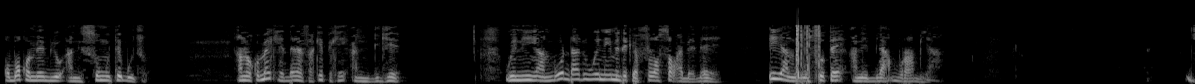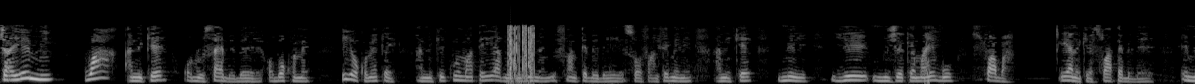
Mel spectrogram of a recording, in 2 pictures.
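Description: Throughout the speech, the artefacts of a heavily compressed encode sit inside a file with nothing above 20 kHz. That points to low-bitrate audio saved at a high bitrate, likely a roughly 24 kbit/s AAC source re-encoded as MP3 at about 320 kbit/s. Unlike a single poor encode, the large second file adds almost no artefacts of its own and cannot restore what the first removed.

From 7.96 to 8.20 s, just after "i ani", and again from 17.02 to 17.30 s, between "ke kromate i" and "ani ye famte", dense uneven rustling rides over the sound at about 5 dB above it. This is cable scratch noise, likely a worn connector or control being moved so that its contact resistance flickered. Its irregular bursts, rather than isolated clicks or steady hiss, set it apart.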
